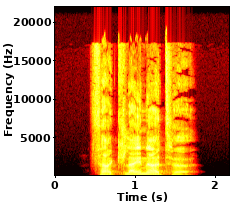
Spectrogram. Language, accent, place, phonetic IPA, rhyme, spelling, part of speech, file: German, Germany, Berlin, [fɛɐ̯ˈklaɪ̯nɐtə], -aɪ̯nɐtə, verkleinerte, adjective / verb, De-verkleinerte.ogg
- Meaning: inflection of verkleinern: 1. first/third-person singular preterite 2. first/third-person singular subjunctive II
